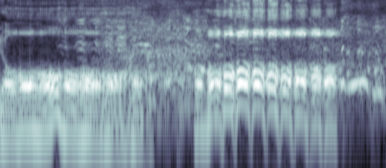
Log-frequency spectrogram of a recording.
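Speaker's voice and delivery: mock a kid's drawn-out laugh, building in pitch; imitated "ho ho ho" laugh. Comic predicting how the sixteen-year-old will laugh, imitated laugh. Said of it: "That's how he's gonna laugh".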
